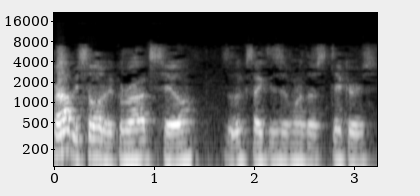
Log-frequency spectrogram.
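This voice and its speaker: A man talks at a fairly quick pace with monotone, flat intonation. Noticeable background noise can be heard. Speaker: VHS collector and movie reviewer. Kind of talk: casual talk to camera.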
